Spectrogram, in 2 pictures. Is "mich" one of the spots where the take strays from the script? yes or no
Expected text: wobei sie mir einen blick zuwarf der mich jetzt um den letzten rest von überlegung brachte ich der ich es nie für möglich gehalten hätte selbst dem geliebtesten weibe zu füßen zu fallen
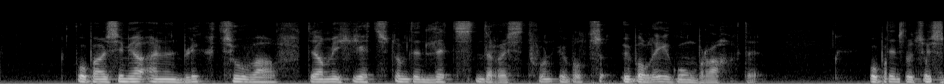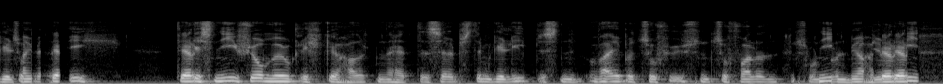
no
